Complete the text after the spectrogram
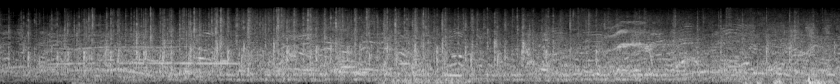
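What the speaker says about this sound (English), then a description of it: "a round of applause" A crowd at a high school parents' night at Harding Stadium applauds the athletes, trainers and cheerleaders with sustained clapping and cheering mixed with chatter, loud and continuous from start to finish.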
